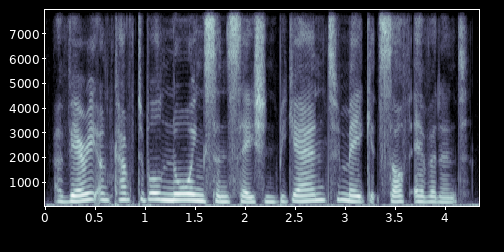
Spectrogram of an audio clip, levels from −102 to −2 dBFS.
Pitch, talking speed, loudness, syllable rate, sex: 230 Hz, 140 wpm, -16 LUFS, 5.5 syllables/s, female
